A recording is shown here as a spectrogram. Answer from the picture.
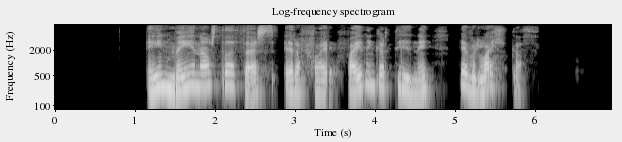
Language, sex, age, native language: Icelandic, female, 30-39, Icelandic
